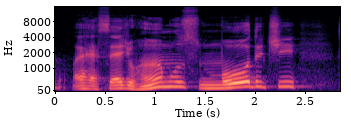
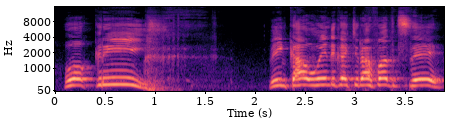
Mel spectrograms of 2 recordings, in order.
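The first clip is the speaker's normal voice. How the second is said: high, loud call to a teammate; 11 semitones higher, 6 dB louder, slower than usual. Retold or imitated. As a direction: shout across the box to Cris. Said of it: "faz assim". (gritando alto para o Cris)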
